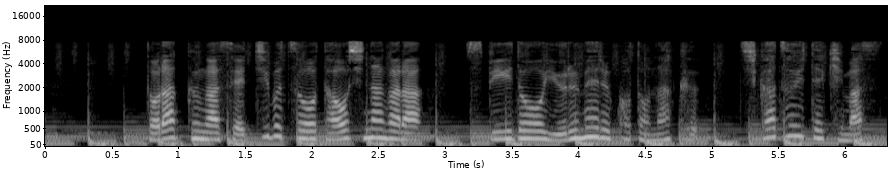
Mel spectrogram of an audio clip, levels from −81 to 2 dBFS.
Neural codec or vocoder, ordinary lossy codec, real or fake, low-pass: none; none; real; none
